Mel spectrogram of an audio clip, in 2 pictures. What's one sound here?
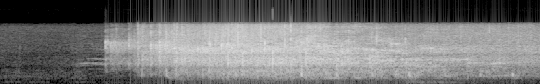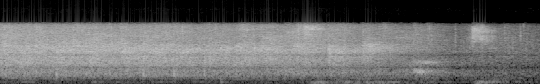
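An audience claps and then the applause slowly fades.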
